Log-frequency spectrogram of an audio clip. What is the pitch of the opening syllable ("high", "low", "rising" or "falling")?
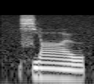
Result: falling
